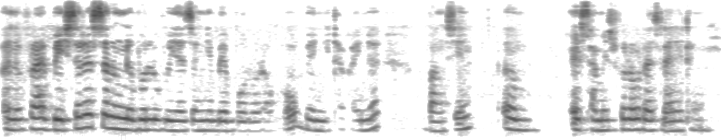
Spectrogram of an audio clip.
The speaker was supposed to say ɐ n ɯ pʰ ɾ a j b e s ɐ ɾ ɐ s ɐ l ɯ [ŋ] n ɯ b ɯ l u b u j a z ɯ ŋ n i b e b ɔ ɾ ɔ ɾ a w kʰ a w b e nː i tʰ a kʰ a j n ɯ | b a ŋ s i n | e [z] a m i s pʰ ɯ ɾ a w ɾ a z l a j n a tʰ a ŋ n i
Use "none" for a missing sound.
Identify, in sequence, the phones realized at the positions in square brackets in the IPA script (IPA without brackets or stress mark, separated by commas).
ŋ, s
